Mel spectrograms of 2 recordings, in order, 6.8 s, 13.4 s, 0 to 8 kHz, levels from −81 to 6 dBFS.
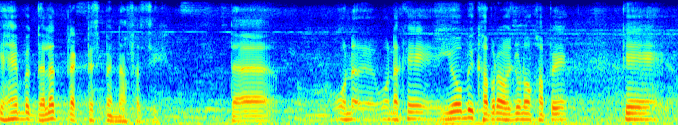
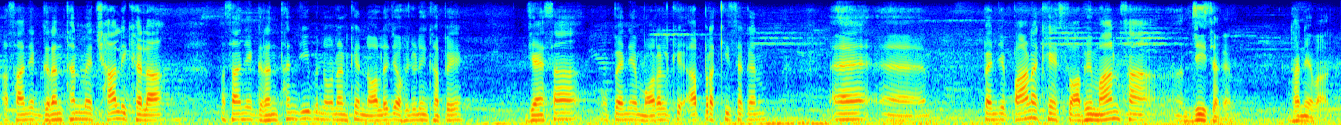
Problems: constant background noise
